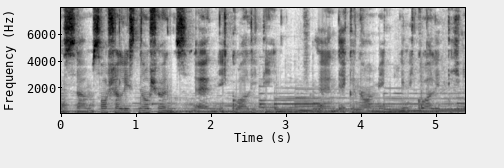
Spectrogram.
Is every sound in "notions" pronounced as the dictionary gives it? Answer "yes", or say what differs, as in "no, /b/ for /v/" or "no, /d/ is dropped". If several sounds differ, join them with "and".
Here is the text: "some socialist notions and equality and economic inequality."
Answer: no, /s/ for /z/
